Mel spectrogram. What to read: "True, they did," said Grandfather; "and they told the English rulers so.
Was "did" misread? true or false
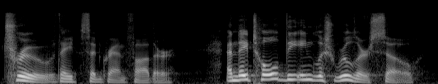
true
